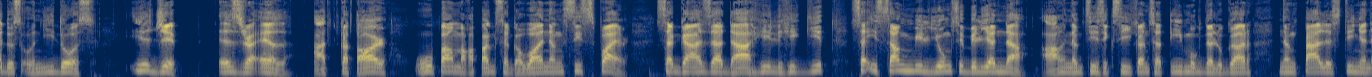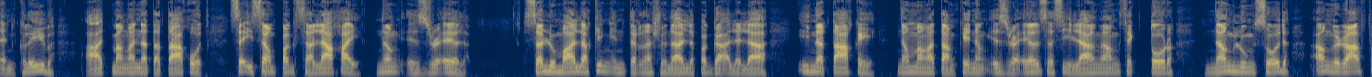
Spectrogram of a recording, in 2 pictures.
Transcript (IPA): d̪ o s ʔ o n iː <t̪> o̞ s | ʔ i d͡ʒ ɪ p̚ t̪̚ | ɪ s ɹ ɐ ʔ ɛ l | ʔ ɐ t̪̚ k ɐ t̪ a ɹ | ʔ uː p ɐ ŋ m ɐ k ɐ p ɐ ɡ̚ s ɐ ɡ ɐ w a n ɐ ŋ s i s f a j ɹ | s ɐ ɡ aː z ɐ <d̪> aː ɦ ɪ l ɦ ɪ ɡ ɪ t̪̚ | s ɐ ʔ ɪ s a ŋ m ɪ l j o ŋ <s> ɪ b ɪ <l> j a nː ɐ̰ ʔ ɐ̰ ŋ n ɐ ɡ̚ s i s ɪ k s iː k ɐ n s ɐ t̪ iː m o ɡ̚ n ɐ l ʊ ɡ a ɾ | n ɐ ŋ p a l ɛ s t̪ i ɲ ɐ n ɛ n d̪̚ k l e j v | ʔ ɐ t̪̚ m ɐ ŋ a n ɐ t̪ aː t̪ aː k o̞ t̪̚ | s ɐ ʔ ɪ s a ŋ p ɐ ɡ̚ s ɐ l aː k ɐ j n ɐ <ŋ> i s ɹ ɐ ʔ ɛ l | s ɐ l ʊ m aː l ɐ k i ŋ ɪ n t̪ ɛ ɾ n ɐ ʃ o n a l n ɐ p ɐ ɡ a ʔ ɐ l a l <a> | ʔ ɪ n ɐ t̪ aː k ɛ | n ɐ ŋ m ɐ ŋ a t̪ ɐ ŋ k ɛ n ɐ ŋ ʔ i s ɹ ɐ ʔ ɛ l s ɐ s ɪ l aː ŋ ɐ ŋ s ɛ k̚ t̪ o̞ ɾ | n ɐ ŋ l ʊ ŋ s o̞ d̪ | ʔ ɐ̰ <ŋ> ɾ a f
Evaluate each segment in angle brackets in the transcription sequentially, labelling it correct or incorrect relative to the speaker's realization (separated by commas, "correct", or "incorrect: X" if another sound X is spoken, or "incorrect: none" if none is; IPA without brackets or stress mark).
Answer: incorrect: d̪, correct, correct, correct, correct, correct, correct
